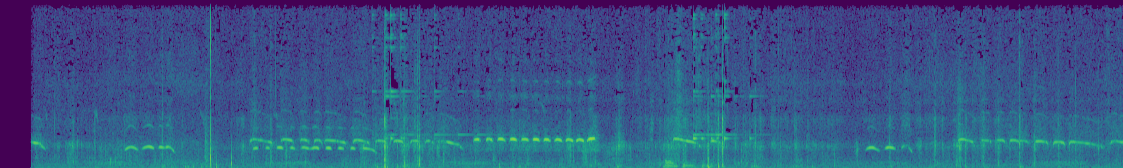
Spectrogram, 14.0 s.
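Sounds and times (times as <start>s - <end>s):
bird singing in chirps: 8.3s - 9.2s.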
